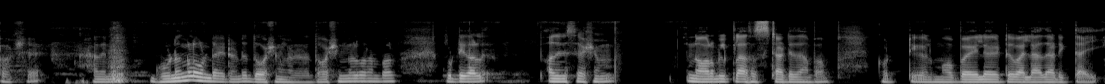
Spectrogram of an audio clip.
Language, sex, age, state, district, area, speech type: Malayalam, male, 45-60, Kerala, Palakkad, rural, spontaneous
